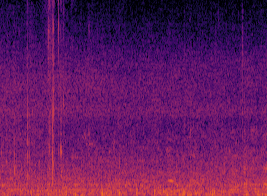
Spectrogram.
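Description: Steady outdoor noise on an open tour boat: wind and a running boat engine, with faint voices in the background and a short click just under a second in.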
